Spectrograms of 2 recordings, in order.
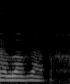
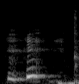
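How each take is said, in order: First: Said in the usual way. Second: "I love that book" much higher and louder, rising on "that"; excited squeal. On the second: Shown as a demonstration. Gushing to her co-host about The Alchemist, high excited squeal.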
